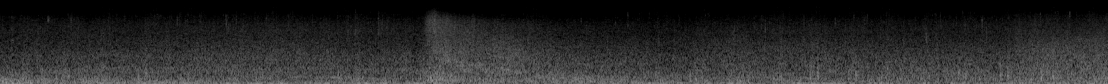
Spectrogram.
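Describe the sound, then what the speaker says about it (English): Steady rain ambience from a video game, a dense hiss of falling drops filling the whole stretch at an even, fairly loud level with a brief brighter swell partway through. "But I do like the effects of the rain."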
